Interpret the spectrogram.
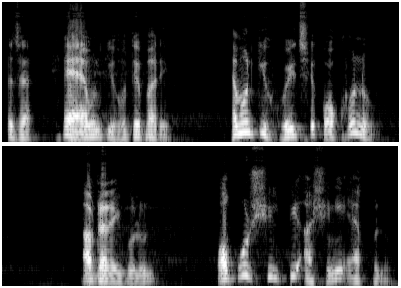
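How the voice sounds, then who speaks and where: A man's voice: mid-range voice, sing-song, a little slow, long pauses, husky. A man acting a proud, teasing, somewhat prickly male stage performer in a theatrical audio drama, full of wry questions. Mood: indignant, perplexed. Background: instrumental background music.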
